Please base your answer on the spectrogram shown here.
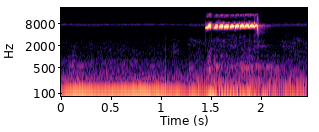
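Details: Blue-crowned hanging parrot in strong calling form, calling harshly and agitatedly to provoke rivals into calling: one sustained, buzzy, very high-pitched note lasting about half a second, over a faint low hum.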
